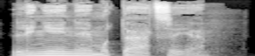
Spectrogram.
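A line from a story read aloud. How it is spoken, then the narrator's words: Groaning. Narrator (Russian): простонал командор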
